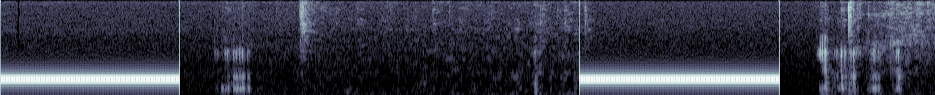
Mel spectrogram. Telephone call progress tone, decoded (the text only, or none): ringback tone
